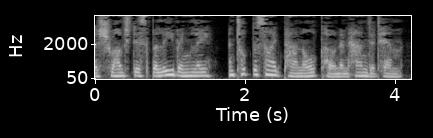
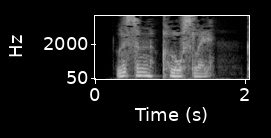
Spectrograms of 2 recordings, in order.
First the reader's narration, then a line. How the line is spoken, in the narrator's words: Conan said through gritted teeth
